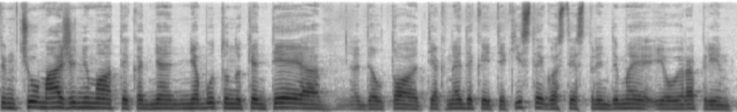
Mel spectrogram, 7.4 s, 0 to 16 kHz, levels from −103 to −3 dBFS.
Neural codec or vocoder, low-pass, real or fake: none; 14.4 kHz; real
